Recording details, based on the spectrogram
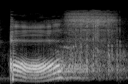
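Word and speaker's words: ق: So the difference between fa and qa. Qa, it's like a crow. Qa, qa. Okay? And it's similar to Q.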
